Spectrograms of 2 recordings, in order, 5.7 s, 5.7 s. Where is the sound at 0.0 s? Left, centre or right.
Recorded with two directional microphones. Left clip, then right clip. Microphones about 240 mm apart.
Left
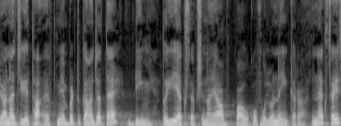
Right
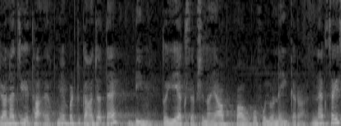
Left.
